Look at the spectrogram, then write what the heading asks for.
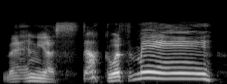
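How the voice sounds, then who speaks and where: A man's voice: extremely high pitch, big pitch swings, very slow, dry recording, highs cut off, pitched above the performer's own voice, exaggerated voice. A man voicing a small, laid-back insect-like changeling with a casual, cheeky manner in a storybook reading. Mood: nonchalant. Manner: casual, matter-of-fact. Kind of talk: storybook character voice in amateur fan fiction reading.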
